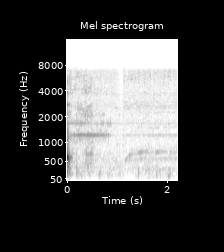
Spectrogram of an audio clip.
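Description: EcoFreen Mr. T1 automatic DTG pretreat machine starting its spray cycle: a faint hiss of spraying with a thin motor whine that rises in pitch about a second in and then holds steady.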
